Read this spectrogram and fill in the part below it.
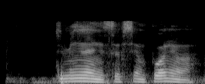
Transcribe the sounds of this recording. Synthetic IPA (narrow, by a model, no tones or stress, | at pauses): timiaɲisɐfsempoɲewa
